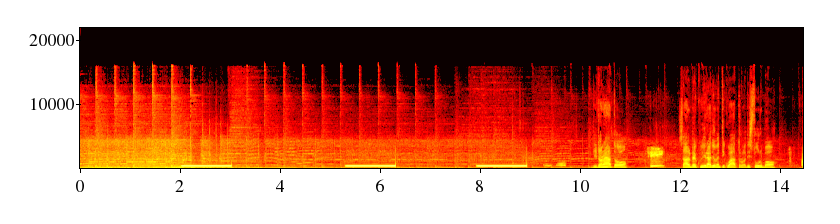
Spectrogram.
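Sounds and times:
music: 0:00.0 - 0:14.4
telephone ringback tone while placing a call: 0:02.0 - 0:03.1, 0:05.3 - 0:06.4, 0:07.9 - 0:09.0
speech: 0:10.4 - 0:14.4.

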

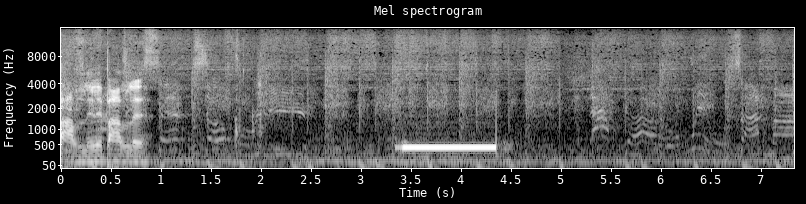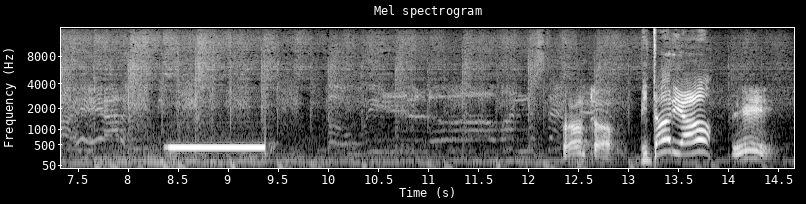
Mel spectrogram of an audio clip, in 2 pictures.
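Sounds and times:
speech: 0:00.2 - 0:01.1, 0:12.4 - 0:14.6
telephone ringback tone while placing a call: 0:03.4 - 0:04.4, 0:08.4 - 0:09.5.

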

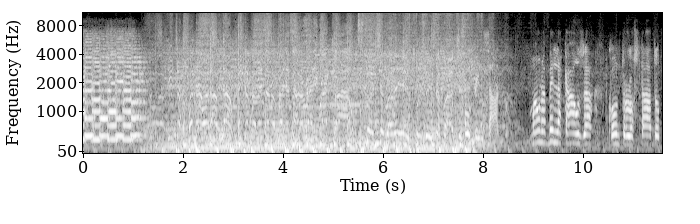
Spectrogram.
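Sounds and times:
loud sustained bus horn blaring: 0:00.0 - 0:01.4
rhythmic music-like clatter: 0:01.2 - 0:08.5
speech: 0:07.9 - 0:11.5.

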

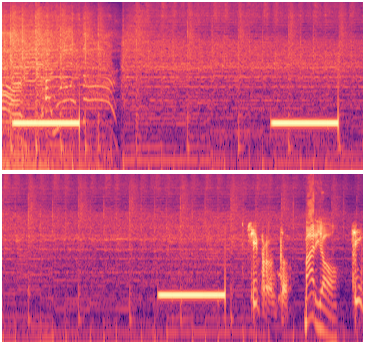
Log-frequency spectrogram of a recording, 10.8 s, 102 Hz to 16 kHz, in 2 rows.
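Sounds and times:
steady single-pitch telephone tone while a call is being placed: 0:00.1 - 0:01.2, 0:04.1 - 0:05.1, 0:07.8 - 0:08.8
speech: 0:10.1 - 0:10.8.

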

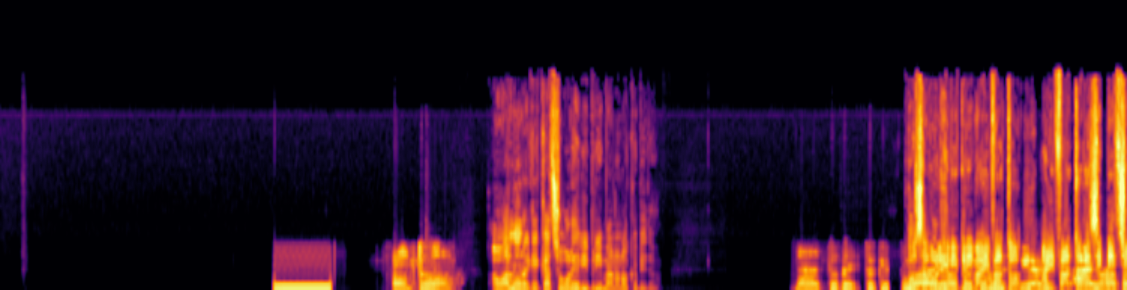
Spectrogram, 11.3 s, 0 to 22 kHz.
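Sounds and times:
telephone line tone during outgoing call: 0:02.8 - 0:03.4
speech: 0:03.9 - 0:06.7, 0:08.0 - 0:11.2.

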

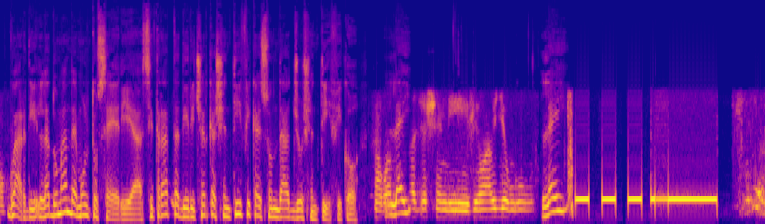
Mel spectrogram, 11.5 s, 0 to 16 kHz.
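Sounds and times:
speech: 0:00.0 - 0:08.7
telephone dial tone after a call is hung up: 0:08.6 - 0:10.8
telephone line beeps after a call is hung up: 0:08.6 - 0:10.8.

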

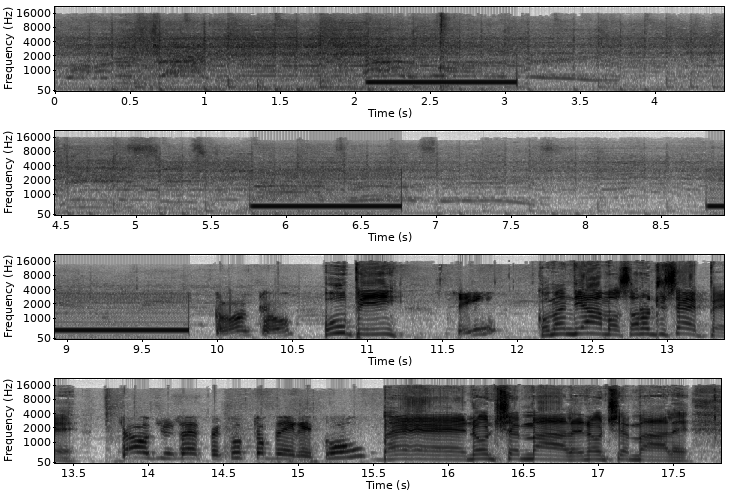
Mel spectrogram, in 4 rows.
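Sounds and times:
telephone ringing tones of a call being placed: 0:02.1 - 0:03.2, 0:05.8 - 0:06.8, 0:08.8 - 0:09.9
speech: 0:10.2 - 0:17.8.

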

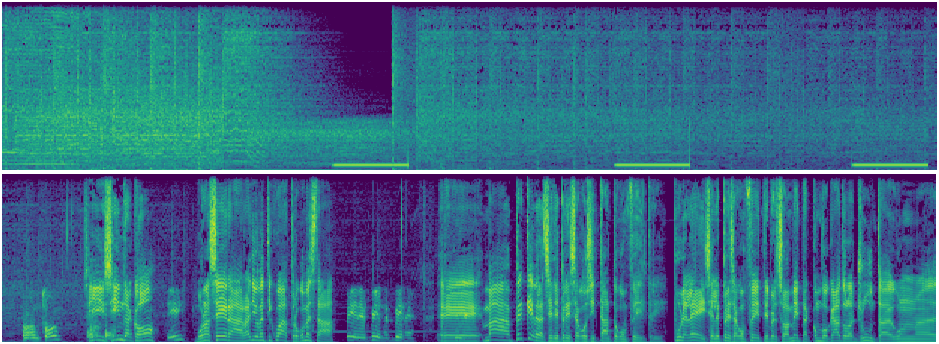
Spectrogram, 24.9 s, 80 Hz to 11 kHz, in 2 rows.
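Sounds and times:
music: 0:00.0 - 0:04.4, 0:05.3 - 0:18.8
telephone tones while a call is placed: 0:04.4 - 0:05.5, 0:08.2 - 0:09.2, 0:11.4 - 0:12.4, 0:16.6 - 0:18.6
speech: 0:13.8 - 0:24.9.

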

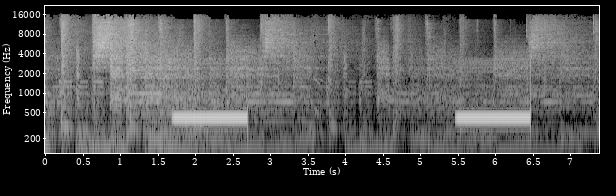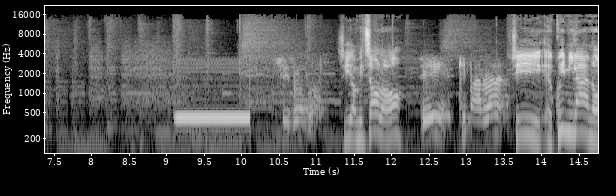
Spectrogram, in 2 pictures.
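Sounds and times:
music: 0:00.0 - 0:14.7
telephone ringback tone while a call is being placed: 0:01.6 - 0:02.8, 0:05.5 - 0:06.5, 0:09.1 - 0:10.2
speech: 0:11.4 - 0:14.7.

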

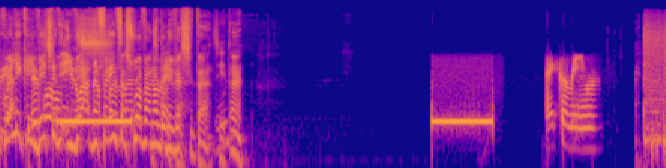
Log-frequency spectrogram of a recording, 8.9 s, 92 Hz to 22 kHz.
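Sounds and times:
speech: 0:00.0 - 0:03.4, 0:07.3 - 0:08.7
electronic telephone ringing tone: 0:00.6 - 0:01.8, 0:05.8 - 0:06.6.

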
